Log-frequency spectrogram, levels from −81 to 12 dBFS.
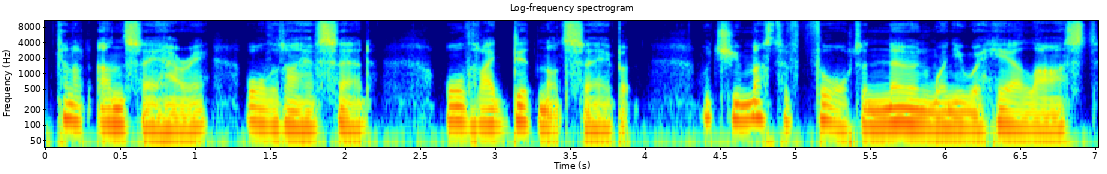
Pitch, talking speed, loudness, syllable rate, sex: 100 Hz, 230 wpm, -17 LUFS, 5.8 syllables/s, male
